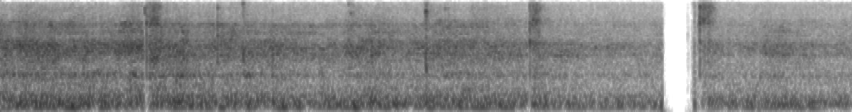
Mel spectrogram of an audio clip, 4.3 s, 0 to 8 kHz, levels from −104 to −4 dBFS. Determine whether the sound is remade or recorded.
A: recorded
